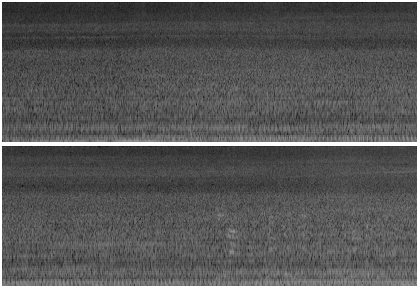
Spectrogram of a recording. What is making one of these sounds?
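Train wheels rumble and clack on the rails, getting faster.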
